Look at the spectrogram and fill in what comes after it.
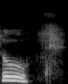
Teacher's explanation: سین جو ہے حرف صفیریہ کا حرف ہے تو سیٹی کی آواز ادا ہوگی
